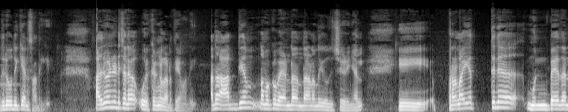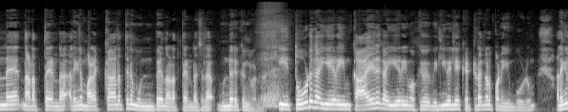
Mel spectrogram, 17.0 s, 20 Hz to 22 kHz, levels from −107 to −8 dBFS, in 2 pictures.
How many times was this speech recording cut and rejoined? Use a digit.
1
